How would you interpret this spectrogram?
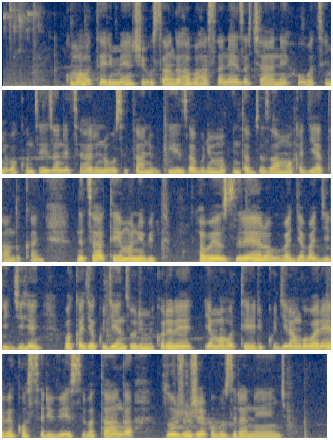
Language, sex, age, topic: Kinyarwanda, female, 18-24, education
